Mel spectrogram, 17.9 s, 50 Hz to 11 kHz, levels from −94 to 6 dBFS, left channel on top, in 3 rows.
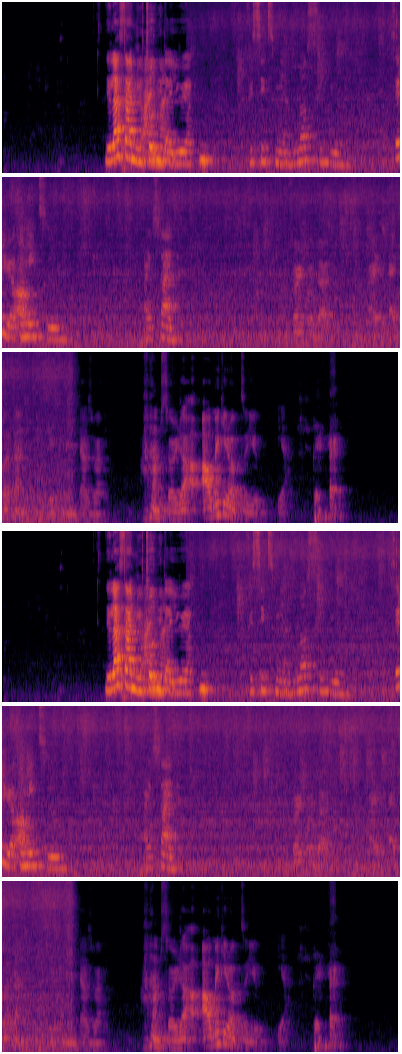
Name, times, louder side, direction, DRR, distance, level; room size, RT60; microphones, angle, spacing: voice 1, 1.5-3.1 3.7-5.1 5.9-6.9 8.1-8.7 16.6-16.7, right 1 dB, 5° right, 0.6 m, -34 dB
voice 2, 2.1-2.6 6.1-6.6 9.7-13.5 14.0-16.3 16.6-17.1, left 1 dB, 15° left, 1.3 m, -44 dB
sound 1, 2.8-13.0, right 3 dB, 30° right, 2.5 m, -48 dB
11.0 x 7.6 x 5.9 m
head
